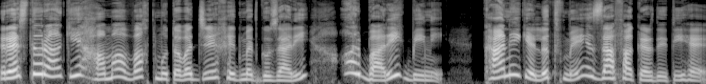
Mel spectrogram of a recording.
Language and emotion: Urdu, happy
